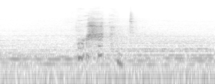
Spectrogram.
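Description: A young woman speaks, close by.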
